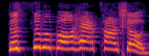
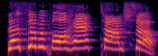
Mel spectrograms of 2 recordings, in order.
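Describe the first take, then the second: First: Slow, drawn-out title read; announcer voice. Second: Slow, higher show-title announcement; announcer voice. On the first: Host repeating the halftime show title, slow announcement. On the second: Host announcing the halftime show title slowly. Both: Shown as a demonstration. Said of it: "the last title for music is".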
